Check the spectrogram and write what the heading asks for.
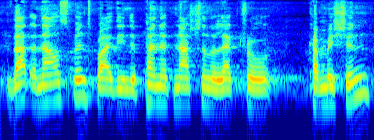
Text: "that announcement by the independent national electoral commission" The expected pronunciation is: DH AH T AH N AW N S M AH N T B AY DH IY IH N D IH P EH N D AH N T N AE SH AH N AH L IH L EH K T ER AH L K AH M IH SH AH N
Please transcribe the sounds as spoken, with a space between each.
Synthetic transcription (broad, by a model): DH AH T AH N AW N S M AH N T B AY DH IY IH N D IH P EH N D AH N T N AE SH AH N AH L IH L EH K T ER AH L K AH M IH SH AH N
